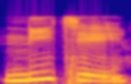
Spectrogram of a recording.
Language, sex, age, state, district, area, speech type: Bengali, female, 18-30, West Bengal, Nadia, rural, read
